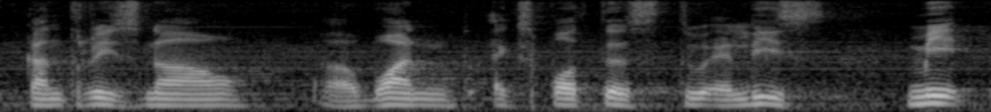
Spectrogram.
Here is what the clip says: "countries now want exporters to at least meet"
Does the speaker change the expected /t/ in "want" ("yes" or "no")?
yes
